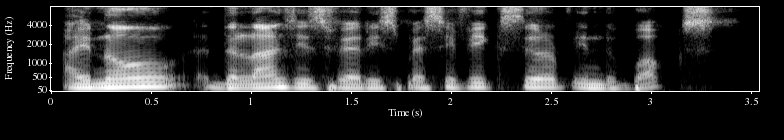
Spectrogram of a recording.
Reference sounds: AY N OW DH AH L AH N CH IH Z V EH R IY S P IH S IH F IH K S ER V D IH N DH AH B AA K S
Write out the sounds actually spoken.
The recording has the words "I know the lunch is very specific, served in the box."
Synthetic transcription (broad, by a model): AY N OW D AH L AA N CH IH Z V EH R IY S P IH S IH F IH K S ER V IH N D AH B AA K S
